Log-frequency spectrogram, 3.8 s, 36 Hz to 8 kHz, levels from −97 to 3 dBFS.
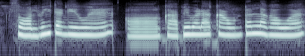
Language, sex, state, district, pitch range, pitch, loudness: Hindi, female, Himachal Pradesh, Shimla, 275-300 Hz, 285 Hz, -14 LUFS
